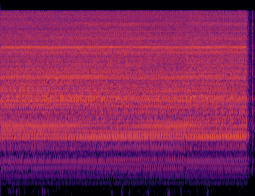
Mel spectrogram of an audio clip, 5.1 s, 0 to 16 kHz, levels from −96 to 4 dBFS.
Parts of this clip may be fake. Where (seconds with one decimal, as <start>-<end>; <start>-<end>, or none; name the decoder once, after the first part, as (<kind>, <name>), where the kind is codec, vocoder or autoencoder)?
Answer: none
